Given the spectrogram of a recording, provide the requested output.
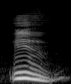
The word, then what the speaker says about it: إذ: Из. Обращаем внимание на произношение из. Межзубное произношение эзаль. Из.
